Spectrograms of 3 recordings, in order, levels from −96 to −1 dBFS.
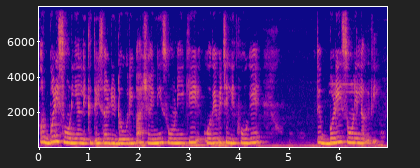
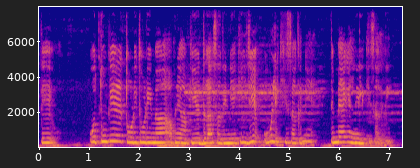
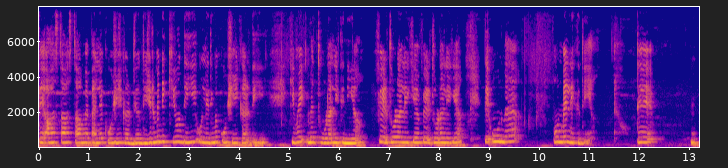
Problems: background sounds at intervals, echo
